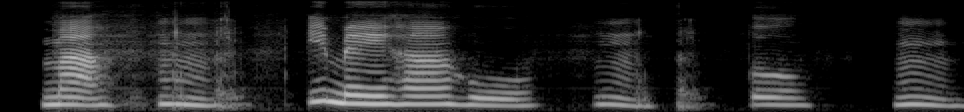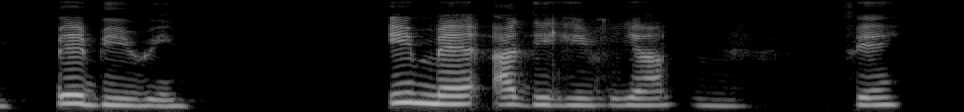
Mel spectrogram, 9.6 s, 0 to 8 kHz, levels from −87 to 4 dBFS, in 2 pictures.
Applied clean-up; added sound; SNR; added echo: neural mask model DeepFilterNet 3.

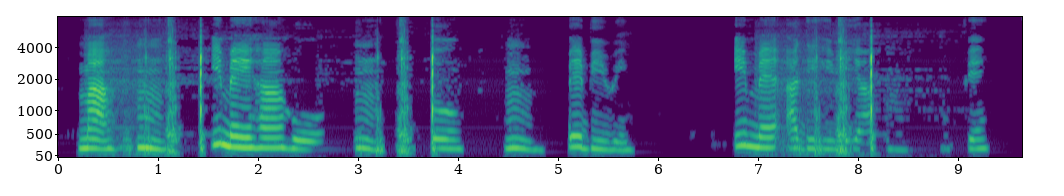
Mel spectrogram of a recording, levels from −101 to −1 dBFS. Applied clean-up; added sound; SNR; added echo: classical method spectral subtraction.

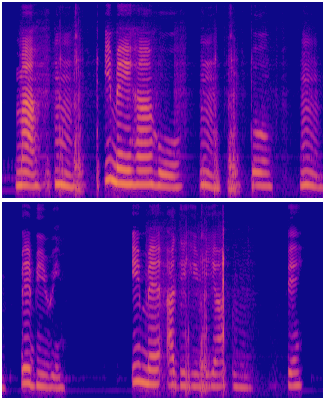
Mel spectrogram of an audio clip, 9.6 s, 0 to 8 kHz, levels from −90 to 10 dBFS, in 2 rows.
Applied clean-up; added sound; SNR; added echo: neural mask model RNNoise.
